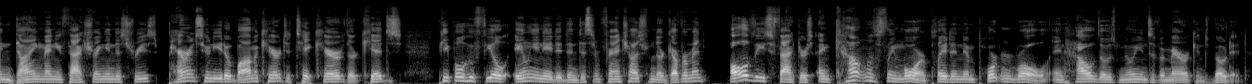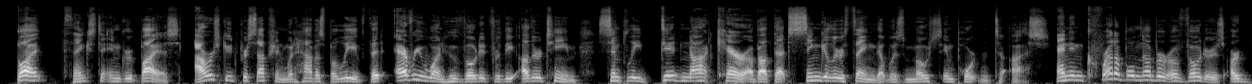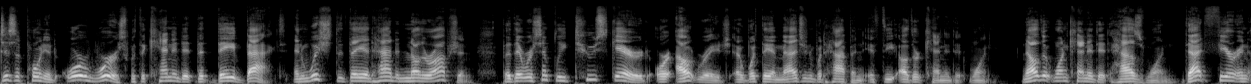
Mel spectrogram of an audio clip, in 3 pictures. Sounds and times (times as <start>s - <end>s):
Speech: 0.0s - 37.5s.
